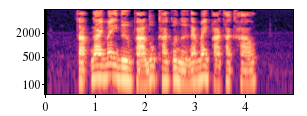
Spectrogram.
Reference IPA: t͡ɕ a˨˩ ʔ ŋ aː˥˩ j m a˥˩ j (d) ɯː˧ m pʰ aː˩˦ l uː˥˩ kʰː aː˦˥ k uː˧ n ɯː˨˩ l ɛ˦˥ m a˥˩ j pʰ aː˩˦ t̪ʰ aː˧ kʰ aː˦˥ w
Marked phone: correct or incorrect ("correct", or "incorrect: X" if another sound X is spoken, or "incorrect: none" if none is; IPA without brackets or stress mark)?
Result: correct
